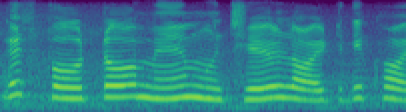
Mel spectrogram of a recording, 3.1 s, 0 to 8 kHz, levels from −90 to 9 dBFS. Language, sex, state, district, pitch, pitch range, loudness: Hindi, male, Madhya Pradesh, Katni, 270 Hz, 250-285 Hz, -14 LUFS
